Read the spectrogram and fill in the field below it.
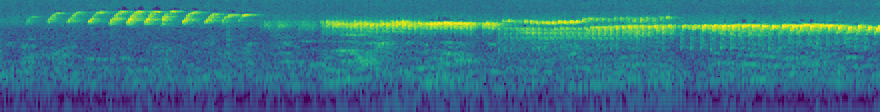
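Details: Bird chirping at home: a quick rising series of repeated chirps, followed by several sustained high rolling trills over a background hiss.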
